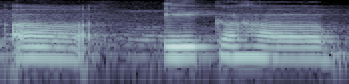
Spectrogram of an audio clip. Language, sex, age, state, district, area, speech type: Sanskrit, female, 30-45, Karnataka, Bangalore Urban, urban, spontaneous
